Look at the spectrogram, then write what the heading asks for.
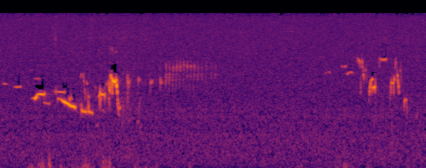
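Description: A songbird singing two phrases of clear whistled notes. The first phrase, in the first two seconds, falls and then rises in pitch, followed by a faint high trill. A shorter second phrase comes about five seconds in.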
